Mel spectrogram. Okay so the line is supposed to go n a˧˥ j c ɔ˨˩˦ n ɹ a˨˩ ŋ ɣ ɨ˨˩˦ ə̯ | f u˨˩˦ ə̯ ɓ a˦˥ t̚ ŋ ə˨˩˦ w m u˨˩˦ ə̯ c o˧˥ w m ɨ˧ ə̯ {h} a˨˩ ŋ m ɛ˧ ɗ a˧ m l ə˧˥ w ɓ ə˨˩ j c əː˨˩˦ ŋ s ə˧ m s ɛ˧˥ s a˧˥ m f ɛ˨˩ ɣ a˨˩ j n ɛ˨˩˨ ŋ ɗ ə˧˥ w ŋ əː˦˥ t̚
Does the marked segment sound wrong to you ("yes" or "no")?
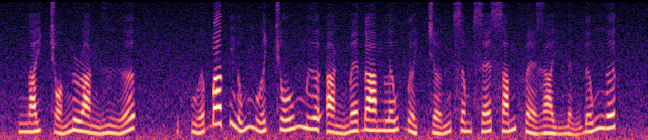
yes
